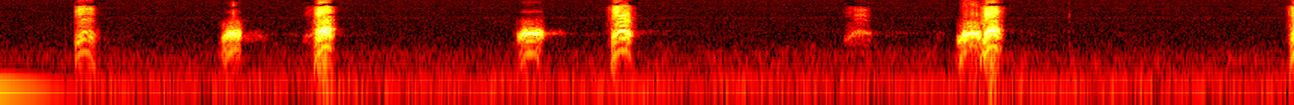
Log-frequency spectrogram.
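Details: Lure recording of a black-crowned night heron calling the flock: about eight brief croaks over eleven seconds, alternating harsh rasping notes with mellower nasal ones, spaced unevenly and heard without other sounds.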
